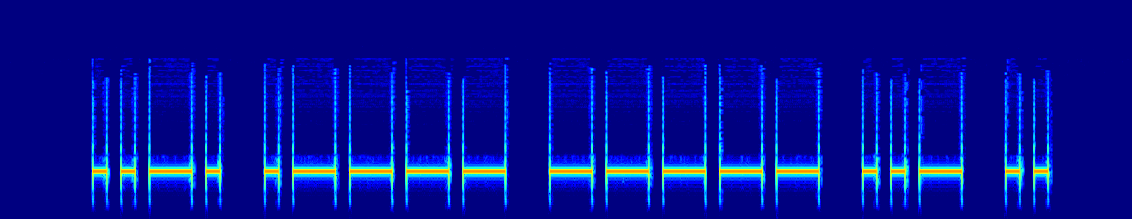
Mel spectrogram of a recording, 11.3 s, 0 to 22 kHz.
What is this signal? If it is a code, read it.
Morse code, heard as a keyed tone, about 8 wpm, 800 Hz. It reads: F10UI
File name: LEZIONI / 8 YJ45 / 8 YJ45 8wpm 3214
